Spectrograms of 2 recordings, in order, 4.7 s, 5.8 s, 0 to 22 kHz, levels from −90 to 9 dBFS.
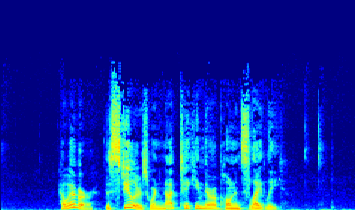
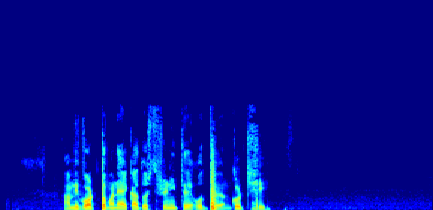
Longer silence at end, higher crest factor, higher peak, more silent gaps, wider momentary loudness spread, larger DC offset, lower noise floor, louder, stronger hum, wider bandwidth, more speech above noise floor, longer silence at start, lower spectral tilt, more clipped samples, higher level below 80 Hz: second, 0.35 s vs 2.25 s; second, 18 dB vs 26 dB; about the same, -4 dBFS vs -2 dBFS; neither; second, 8 LU vs 15 LU; neither; second, -60 dBFS vs -73 dBFS; first, -19 LUFS vs -23 LUFS; neither; first, 15 kHz vs 11 kHz; second, 41 dB vs 50 dB; about the same, 0.8 s vs 0.9 s; second, -4 dB/octave vs -6.5 dB/octave; neither; first, -52 dBFS vs -58 dBFS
